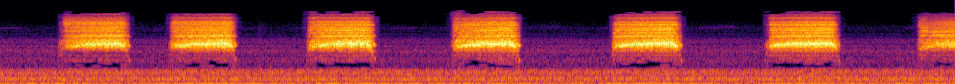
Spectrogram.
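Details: Wild barn owl nestlings in a monitored nest box, feeding on a large rabbit, give long rasping hissing screeches, about seven in a steady series roughly every second, over a faint low hum.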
